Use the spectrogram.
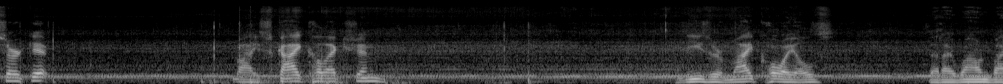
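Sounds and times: motor humming: 0.0s - 10.0s.

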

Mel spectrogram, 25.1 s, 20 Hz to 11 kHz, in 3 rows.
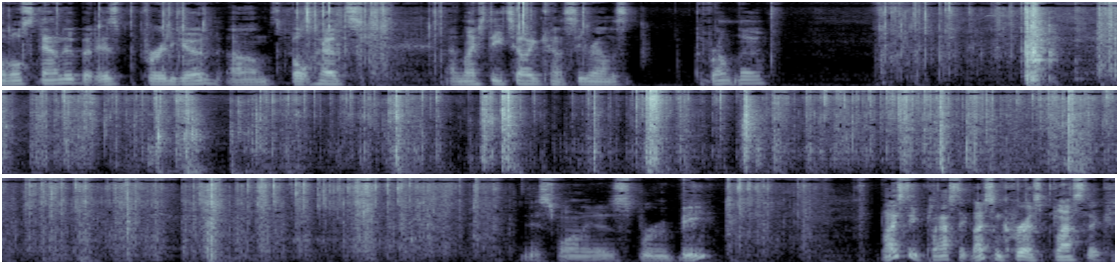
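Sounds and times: plastic bags crinkling: 0.0s - 4.8s, 6.5s - 20.6s, 22.1s - 23.5s.

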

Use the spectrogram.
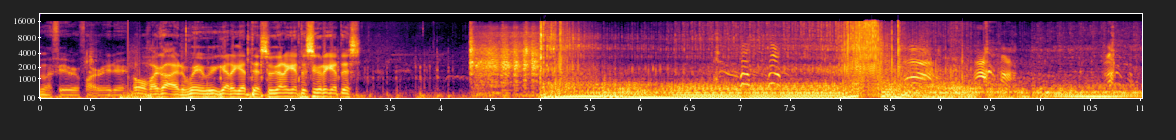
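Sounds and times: car engine idling: 4.2s - 11.0s.

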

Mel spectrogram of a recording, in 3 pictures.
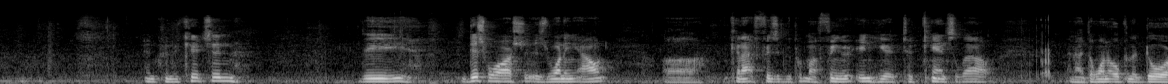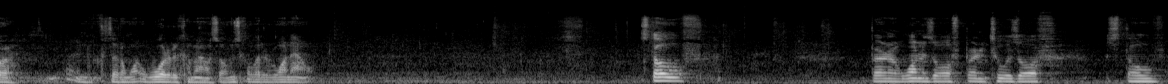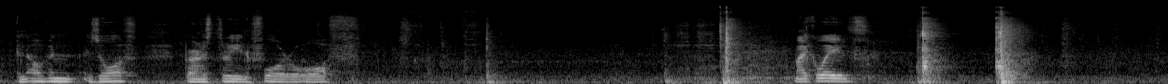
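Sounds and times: low steady hum: 0.0s - 35.0s.

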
